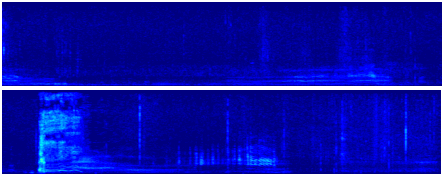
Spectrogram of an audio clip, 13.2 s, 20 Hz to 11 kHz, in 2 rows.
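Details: At sunrise on August 23, Nkhuma cubs vocalize to their returning mother after her drink at the pan, one cranky at missing a suckling spot; overlapping whiny growls swell, with a sharp loud cry near the middle, over a low vehicle drone.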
